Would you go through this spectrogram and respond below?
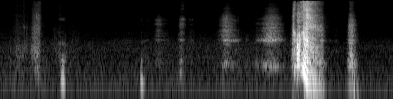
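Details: A few messy, spraying sneezes recorded on a phone: short catching inhalations build to a loud explosive sneeze, then a smaller follow-up burst; repeated sneezing.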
